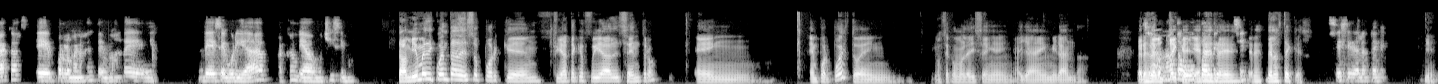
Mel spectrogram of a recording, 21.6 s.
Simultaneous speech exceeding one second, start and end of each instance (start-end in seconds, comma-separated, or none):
17.1-18.8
